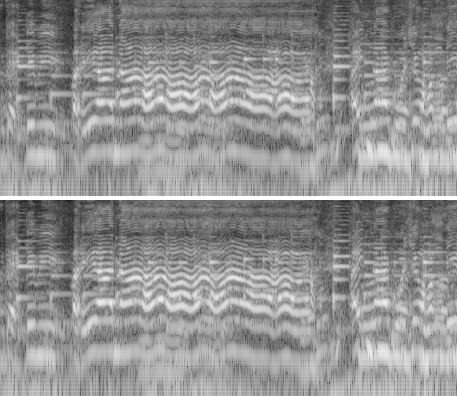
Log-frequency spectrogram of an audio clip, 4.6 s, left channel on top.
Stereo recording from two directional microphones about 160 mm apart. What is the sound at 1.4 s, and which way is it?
Music, 20° right (ahead or behind).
